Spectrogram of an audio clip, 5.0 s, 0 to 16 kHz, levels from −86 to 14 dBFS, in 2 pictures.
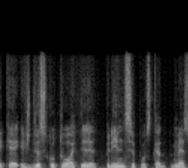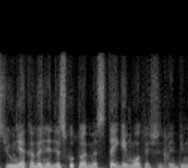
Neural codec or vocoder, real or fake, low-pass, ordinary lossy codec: codec, 16 kHz in and 24 kHz out, 0.8 kbps, FocalCodec, streaming, 65536 codes; fake; 10.8 kHz; MP3, 96 kbps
